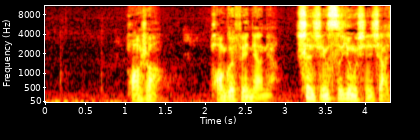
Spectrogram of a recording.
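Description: A man reports formally in a room.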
